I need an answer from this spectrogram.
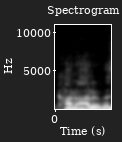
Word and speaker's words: kararı: Burada zararı, yararı ve kararını size cümle içerisinde geldiğinde uygulayın diye yazmışım. Hatırlayın ne demiştim? Alfabemizin, ABC'mizin son iki harfiyle başlayan yararı ve zararı kısa okunur, K ile başlayan kararı uzun okunur demiştim.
